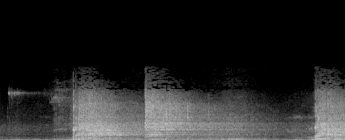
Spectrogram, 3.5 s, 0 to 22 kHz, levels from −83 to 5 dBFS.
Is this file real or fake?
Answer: real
